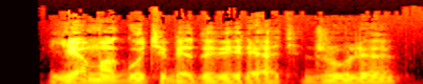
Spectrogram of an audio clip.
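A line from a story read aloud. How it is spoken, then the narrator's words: Plain. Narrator (Russian): спросила мисс Булстроуд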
